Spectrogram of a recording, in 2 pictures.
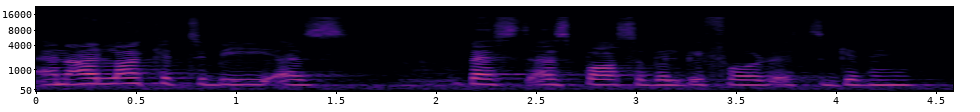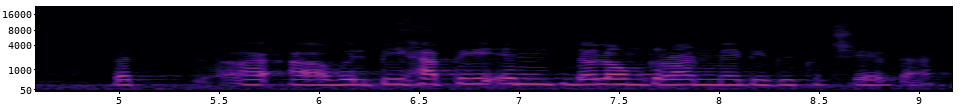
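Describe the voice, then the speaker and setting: A woman's fairly high, somewhat breathy voice with an Arabic accent, fairly even intonation and a fairly slow pace. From Syria, Damascus. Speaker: professor. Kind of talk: lecture Q&A.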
